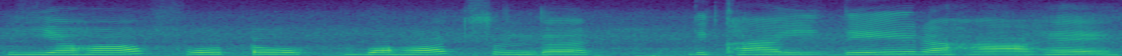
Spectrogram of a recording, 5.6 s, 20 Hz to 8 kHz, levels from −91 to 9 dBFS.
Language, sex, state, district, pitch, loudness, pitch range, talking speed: Hindi, female, Madhya Pradesh, Dhar, 260 Hz, -13 LUFS, 245-270 Hz, 85 wpm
